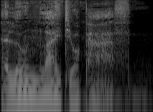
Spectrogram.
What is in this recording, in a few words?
Night Elf Male Standard Farewell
